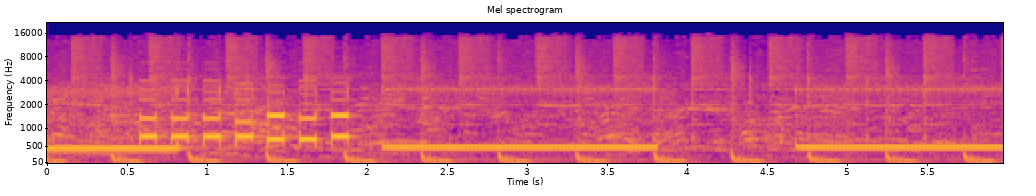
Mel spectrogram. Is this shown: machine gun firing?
no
